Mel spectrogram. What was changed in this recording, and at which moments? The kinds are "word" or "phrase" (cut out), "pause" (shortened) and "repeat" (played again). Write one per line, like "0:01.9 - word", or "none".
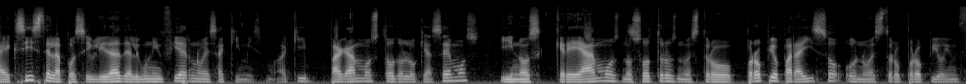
0:04.9 - pause

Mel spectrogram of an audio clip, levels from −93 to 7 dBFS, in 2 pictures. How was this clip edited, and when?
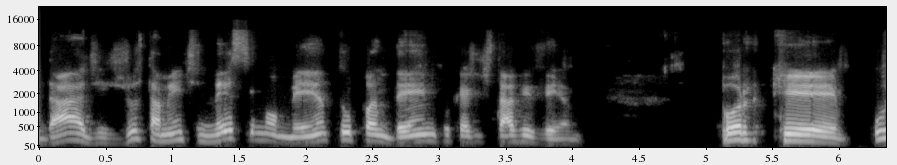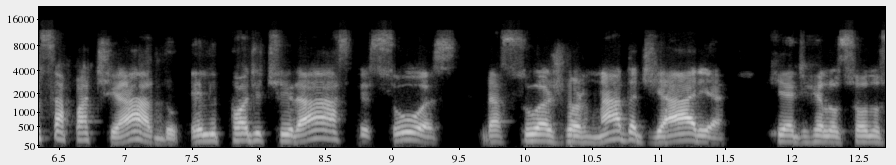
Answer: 0:06.1 - pause
0:09.6 - pause

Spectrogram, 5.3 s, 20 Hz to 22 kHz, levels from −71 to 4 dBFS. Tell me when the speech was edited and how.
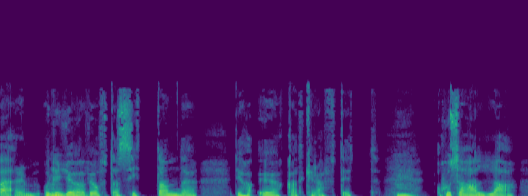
none

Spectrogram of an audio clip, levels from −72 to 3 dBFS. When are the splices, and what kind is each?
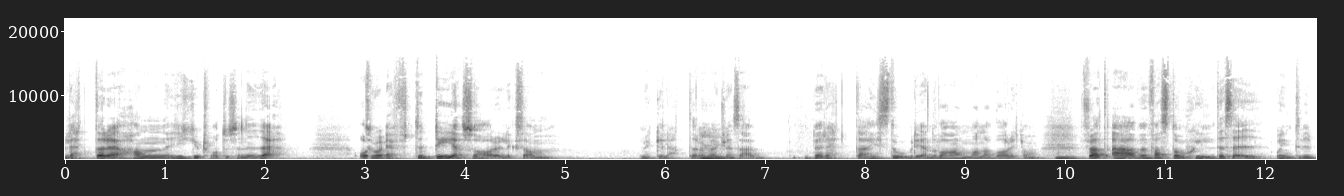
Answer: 0:01.4 - word
0:03.0 - word
0:05.7 - word
0:08.7 - word
0:09.6 - word

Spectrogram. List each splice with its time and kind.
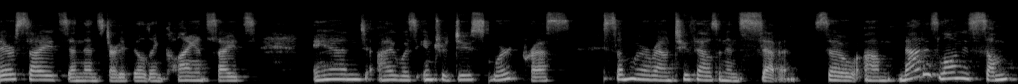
0:04.9 - word
0:06.0 - word
0:08.1 - pause

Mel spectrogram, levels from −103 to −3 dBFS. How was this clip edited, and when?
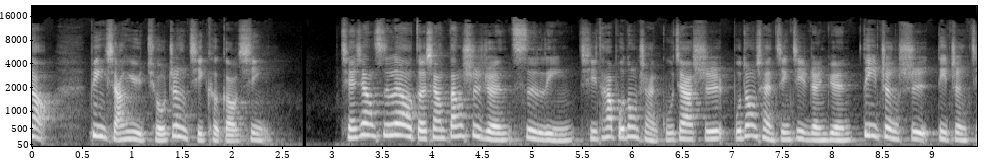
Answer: none

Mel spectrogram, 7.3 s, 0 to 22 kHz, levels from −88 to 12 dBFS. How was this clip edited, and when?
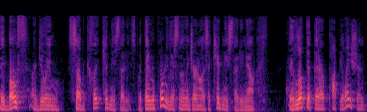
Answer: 0:01.3 - pause

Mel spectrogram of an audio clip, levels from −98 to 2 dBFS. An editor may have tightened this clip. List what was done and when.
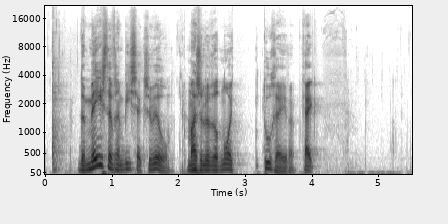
0:01.0 - word
0:01.9 - pause
0:03.3 - word

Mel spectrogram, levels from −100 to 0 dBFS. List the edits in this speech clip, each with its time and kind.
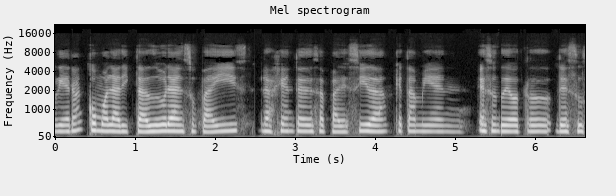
0:05.6 - word

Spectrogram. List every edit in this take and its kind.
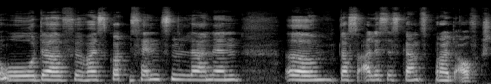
0:01.3 - phrase

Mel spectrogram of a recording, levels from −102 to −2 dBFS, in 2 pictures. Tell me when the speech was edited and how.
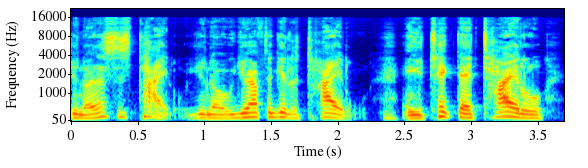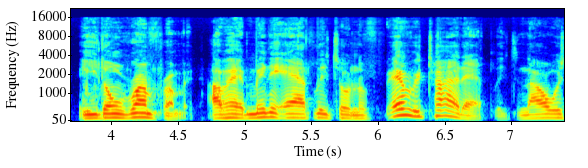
0:04.7 - pause
0:06.1 - word

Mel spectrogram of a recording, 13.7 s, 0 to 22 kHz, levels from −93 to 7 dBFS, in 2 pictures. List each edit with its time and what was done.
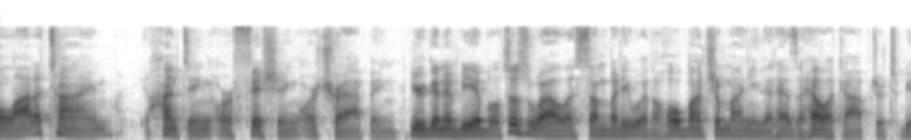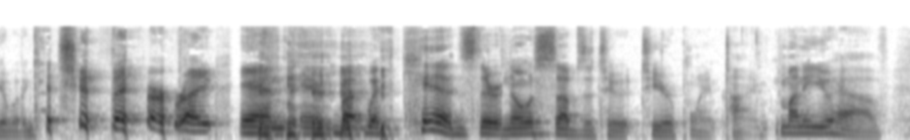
0:03.0 - pause
0:03.8 - phrase
0:08.6 - pause
0:09.3 - word
0:10.6 - word
0:12.2 - word
0:12.7 - phrase

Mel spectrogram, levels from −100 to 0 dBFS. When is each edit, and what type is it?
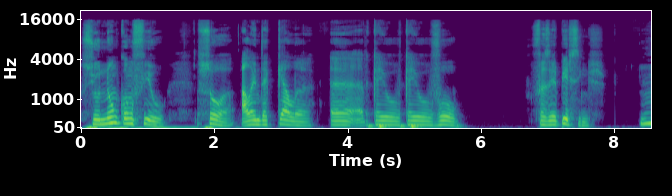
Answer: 0:01.7 - word
0:03.6 - pause
0:04.3 - word
0:04.8 - repeat

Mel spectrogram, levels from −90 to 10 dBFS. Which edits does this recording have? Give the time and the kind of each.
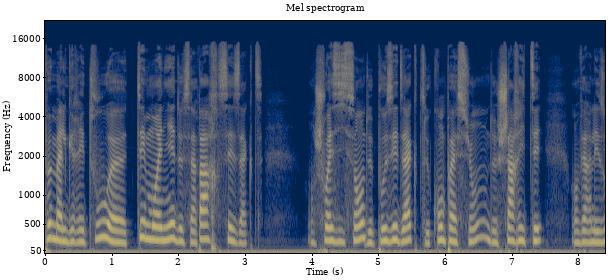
0:02.3 - word
0:04.8 - word
0:05.3 - word
0:05.7 - word

